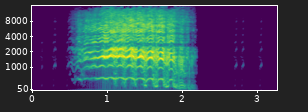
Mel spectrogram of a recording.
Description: Pferdewiehern Klingelton
Klingelton Pferdegalopp Pferdegeräusch Wiehern
Holen Sie sich den kostenlosen Klingelton mit dem typischen Wiehern eines Pferdes, das in seiner Box ruft.
pferdewiehern-klingelton-de-www_tiengdong_com.mp3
